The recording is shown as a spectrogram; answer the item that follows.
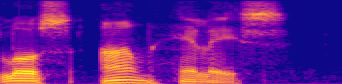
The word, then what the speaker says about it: Los Ángeles: Well, If you give it the right Spanish pronunciation, it's Los Ángeles.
